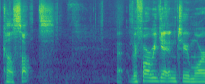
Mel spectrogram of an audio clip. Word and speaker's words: calçot: Apparently that way just to signify that you pronounce the C soft instead of hard. So instead of saying calçot, you'd say calçot Calçot. or something like that.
